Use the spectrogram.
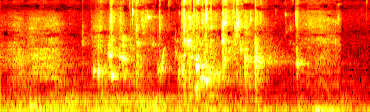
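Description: Water-soluble stitch stabilizer connected to its backing sheet put into water: a few brief splashy drips and trickles, close and soft, with no talking.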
